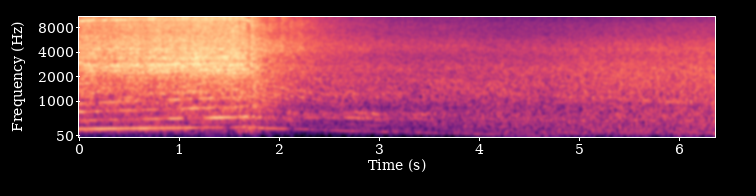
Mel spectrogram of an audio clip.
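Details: Turbo Honda on dyno with unique turbo manifold, PTE 6266 / S300 turbo, CTR cams, 1000cc injectors, 9:1 pistons/rods, 14 psi boost: smooth high-revving scream at top, clean wind-down, no misfire; weird powerband, not full boost until about 7000 rpm.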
